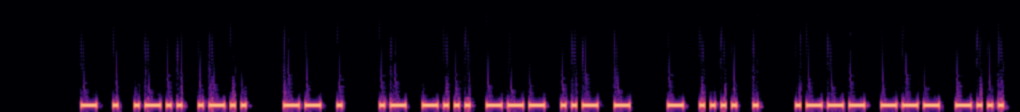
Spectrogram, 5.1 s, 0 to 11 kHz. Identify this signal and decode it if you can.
Morse code, heard as a keyed tone, about 46 wpm, 700 Hz. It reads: TELL ME ABOUT THE JOB
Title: Sentences from Top 1000 Words - Review Part 3 - 45wpm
